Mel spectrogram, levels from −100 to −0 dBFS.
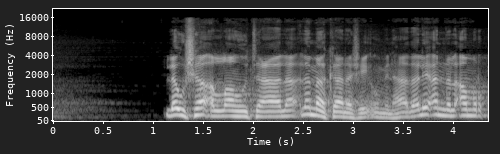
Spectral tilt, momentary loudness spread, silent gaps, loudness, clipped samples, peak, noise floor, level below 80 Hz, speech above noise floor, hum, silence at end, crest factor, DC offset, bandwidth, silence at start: -5.5 dB/octave; 7 LU; none; -22 LUFS; under 0.1%; -8 dBFS; -75 dBFS; -72 dBFS; 54 dB; none; 0 s; 16 dB; under 0.1%; 15.5 kHz; 1.15 s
